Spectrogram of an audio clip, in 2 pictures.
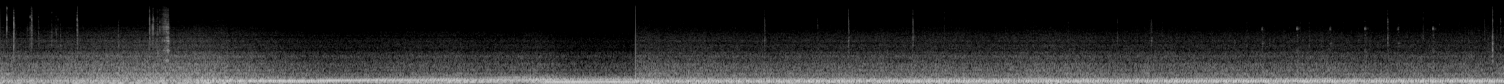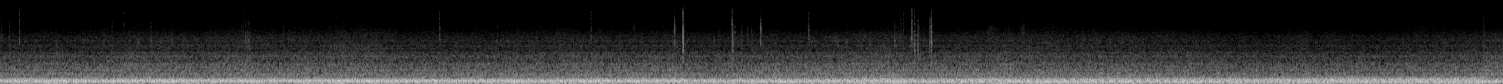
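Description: Vehicle engine idling steadily with a low hum and rumble, its pitch shifting briefly a few seconds in.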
